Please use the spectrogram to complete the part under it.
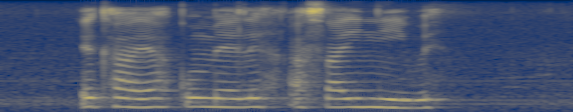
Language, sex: Zulu, female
